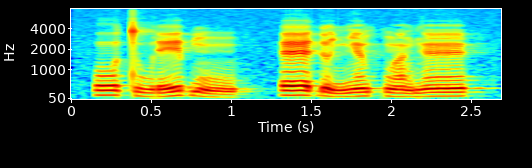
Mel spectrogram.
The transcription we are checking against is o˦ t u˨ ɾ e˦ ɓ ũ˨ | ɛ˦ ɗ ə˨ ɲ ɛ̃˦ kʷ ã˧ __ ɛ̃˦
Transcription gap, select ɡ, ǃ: ɡ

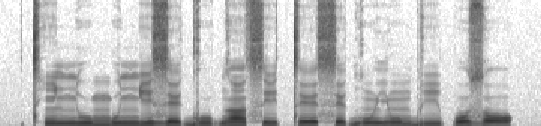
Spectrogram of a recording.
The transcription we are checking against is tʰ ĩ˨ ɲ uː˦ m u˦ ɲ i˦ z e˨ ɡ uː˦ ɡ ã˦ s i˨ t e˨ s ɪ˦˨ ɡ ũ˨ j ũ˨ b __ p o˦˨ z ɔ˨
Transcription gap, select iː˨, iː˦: iː˦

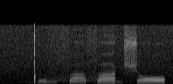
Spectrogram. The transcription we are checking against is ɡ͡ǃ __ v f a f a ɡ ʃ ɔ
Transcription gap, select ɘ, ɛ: ɘ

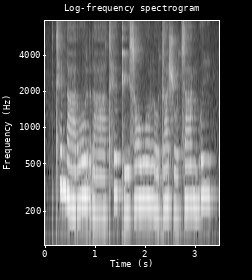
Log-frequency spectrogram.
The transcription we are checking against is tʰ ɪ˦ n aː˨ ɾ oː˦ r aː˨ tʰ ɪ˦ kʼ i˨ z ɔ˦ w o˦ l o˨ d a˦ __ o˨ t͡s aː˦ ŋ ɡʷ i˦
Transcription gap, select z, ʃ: ʃ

